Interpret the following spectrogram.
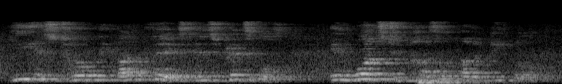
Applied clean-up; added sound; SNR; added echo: none; Rain; 18 dB; reverberation time 1.0 s.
